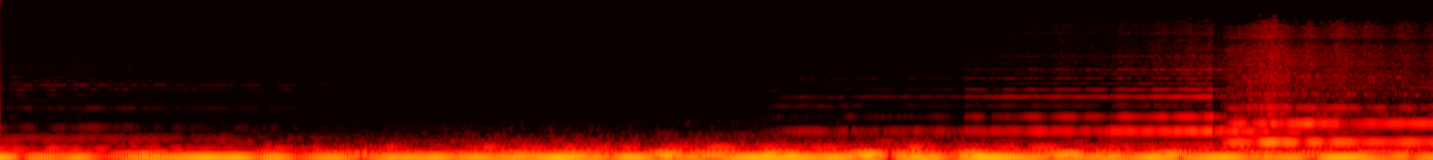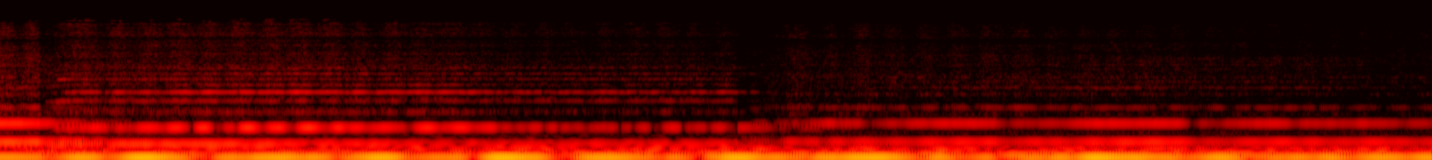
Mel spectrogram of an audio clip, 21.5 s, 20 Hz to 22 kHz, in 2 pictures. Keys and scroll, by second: 14.2 ctrl+z.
